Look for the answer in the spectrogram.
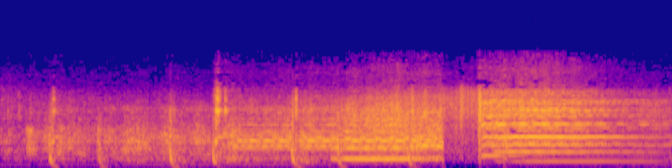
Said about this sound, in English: I killed him. And that noise you hear is his heart.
